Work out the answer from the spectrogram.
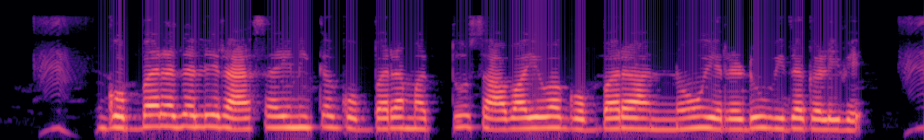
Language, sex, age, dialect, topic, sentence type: Kannada, female, 18-24, Mysore Kannada, agriculture, statement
